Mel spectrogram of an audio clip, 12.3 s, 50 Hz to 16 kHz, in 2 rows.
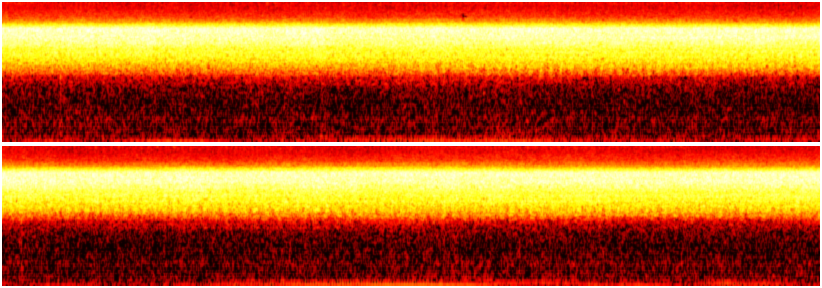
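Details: Daytime chorus of many cicadas singing all around in a lush green Kentucky forest near Franklin, about 10am with fairly still air, recorded in stereo on a Canon 5D Mk2; a steady, unbroken high buzzing wash fills the whole stretch, with a faint low hum beneath.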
